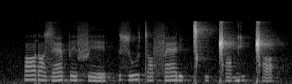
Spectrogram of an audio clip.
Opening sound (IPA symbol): ɒ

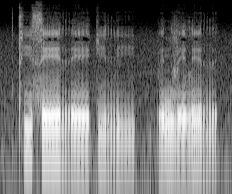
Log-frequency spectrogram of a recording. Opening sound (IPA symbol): tʰ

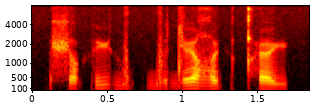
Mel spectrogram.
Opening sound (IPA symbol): ʃ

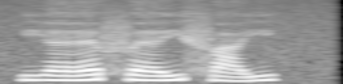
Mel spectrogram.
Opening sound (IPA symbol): j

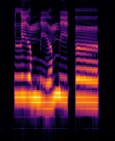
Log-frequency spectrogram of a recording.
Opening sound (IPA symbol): l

